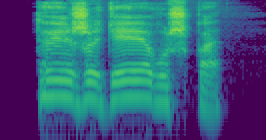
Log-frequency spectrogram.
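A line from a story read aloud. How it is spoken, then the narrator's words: Gruff snort. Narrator (Russian): хмыкнул брутально Энн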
